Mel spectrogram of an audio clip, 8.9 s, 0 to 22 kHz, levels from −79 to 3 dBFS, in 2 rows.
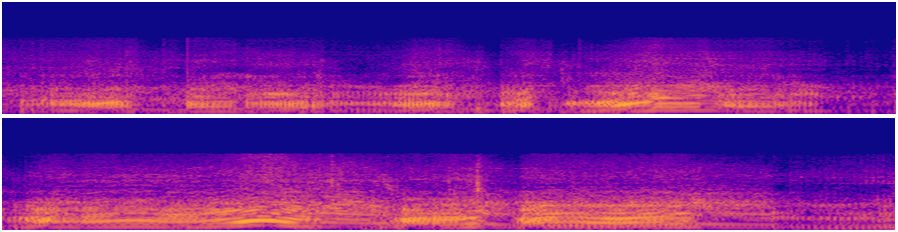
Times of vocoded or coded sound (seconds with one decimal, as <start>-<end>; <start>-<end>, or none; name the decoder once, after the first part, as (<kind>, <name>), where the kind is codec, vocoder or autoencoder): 0.0-4.0 (codec, DAC)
